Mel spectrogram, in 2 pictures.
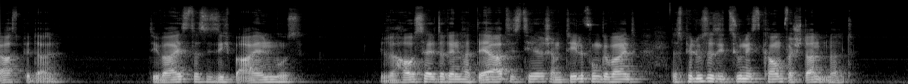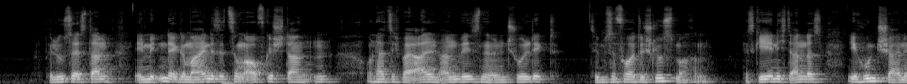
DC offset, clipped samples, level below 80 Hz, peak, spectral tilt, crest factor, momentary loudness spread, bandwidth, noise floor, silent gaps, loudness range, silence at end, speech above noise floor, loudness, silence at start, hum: under 0.1%; under 0.1%; -52 dBFS; -2 dBFS; -6 dB/octave; 18 dB; 12 LU; 17 kHz; -57 dBFS; none; 3 LU; 0 s; 38 dB; -20 LUFS; 0 s; none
